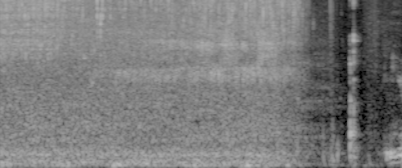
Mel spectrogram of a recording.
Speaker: You can hear the hot water tank draining.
